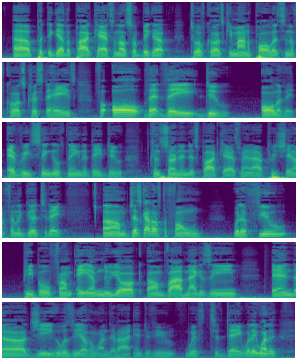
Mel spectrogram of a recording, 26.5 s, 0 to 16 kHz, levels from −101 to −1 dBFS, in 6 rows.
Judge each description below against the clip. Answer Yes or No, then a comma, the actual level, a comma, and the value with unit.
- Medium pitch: No, low, 105 Hz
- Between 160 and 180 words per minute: Yes, average, 170 wpm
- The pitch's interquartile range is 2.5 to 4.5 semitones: Yes, average, 3.1 semitones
